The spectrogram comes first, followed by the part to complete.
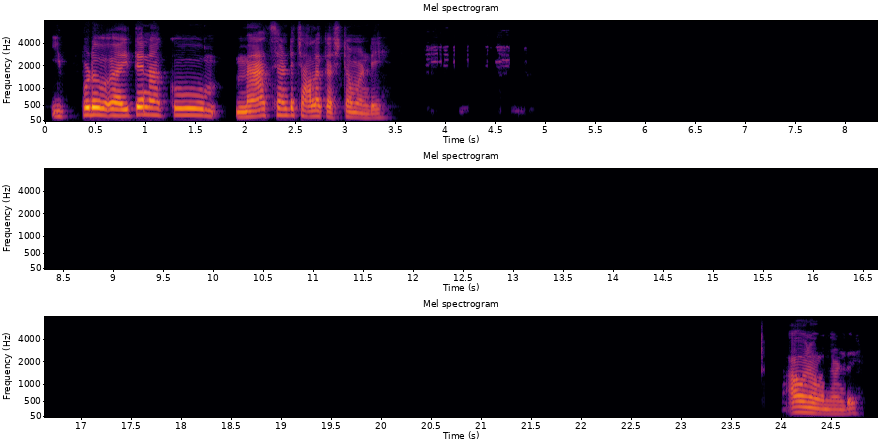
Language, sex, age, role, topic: Telugu, male, 20-24, guest, మీ గురువు చేసిన చిన్న సహాయం మీ జీవితాన్ని పెద్దగా మార్చిన ఉదాహరణ ఏమిటి?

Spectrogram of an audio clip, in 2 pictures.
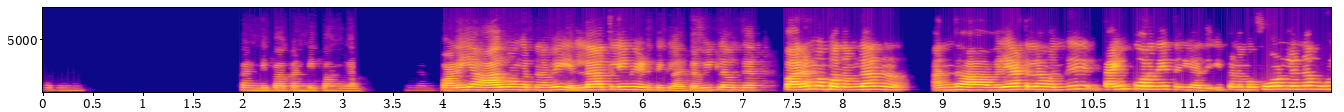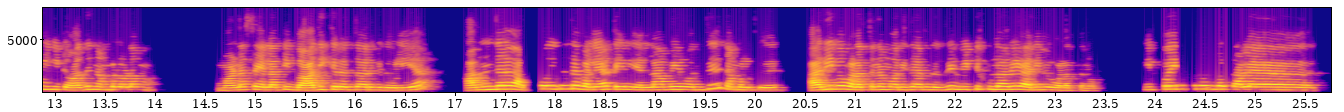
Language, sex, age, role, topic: Tamil, female, 35-39, host, நீங்கள் மீண்டும் உங்கள் பழைய ஆர்வத்தைத் தொடங்க, நேரத்தை எப்படி ஒதுக்குகிறீர்கள்?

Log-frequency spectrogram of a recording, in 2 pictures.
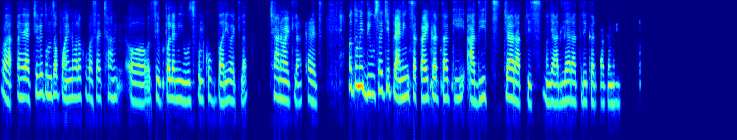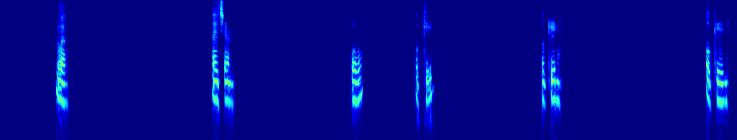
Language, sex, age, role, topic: Marathi, female, 45-49, host, दिवसभरातील ऊर्जा-स्तरांतील चढ-उतार आपण कसे लक्षात ठेवू शकतो?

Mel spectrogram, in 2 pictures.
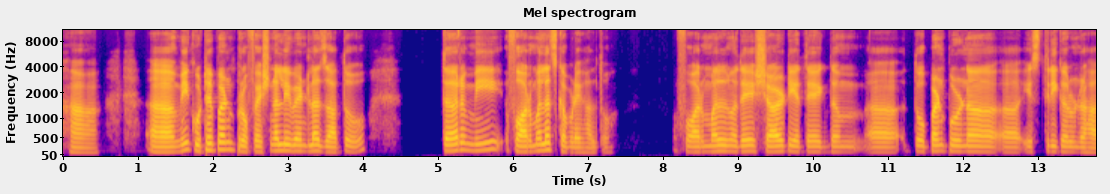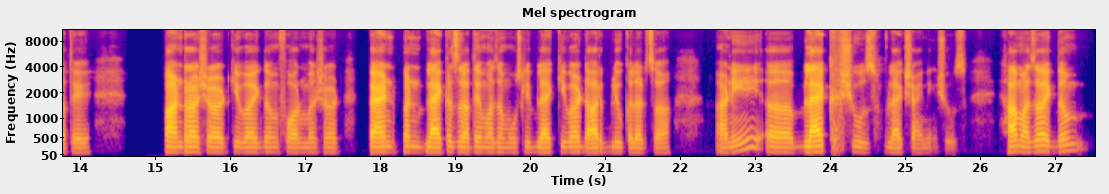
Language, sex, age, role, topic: Marathi, male, 25-29, guest, तुमची कपड्यांची शैली तुमची ओळख कशी व्यक्त करते?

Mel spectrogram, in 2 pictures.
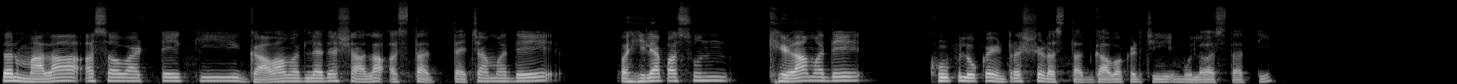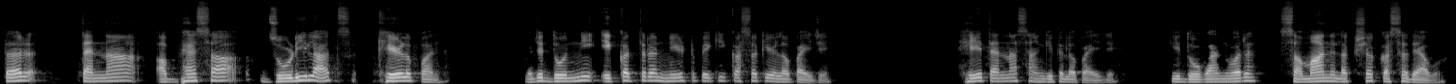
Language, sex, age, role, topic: Marathi, male, 20-24, guest, शाळांमध्ये मानसिक आरोग्यावर लक्ष कसं द्यायला हवं?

